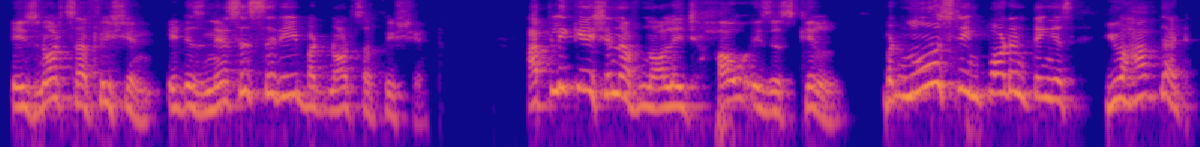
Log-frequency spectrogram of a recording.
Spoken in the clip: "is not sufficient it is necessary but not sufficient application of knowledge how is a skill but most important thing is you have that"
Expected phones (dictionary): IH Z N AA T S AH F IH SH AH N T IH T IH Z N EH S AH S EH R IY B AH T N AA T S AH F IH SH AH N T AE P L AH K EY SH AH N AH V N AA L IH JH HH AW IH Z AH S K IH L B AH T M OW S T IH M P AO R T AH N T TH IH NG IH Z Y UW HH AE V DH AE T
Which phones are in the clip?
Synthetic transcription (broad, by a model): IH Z N AA T S AH F IH SH AH N T IH T IH Z N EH S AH S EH R IY B AH T N AA T S AH F IH SH AH N T AE P L AH K EY SH AH N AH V N AA L IH JH HH AW IH Z AH S K IH L B AH T M OW S T IH M P AO R T AH N T T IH NG IH Z Y UW HH AE V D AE T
